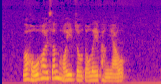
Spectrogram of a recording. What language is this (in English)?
Cantonese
